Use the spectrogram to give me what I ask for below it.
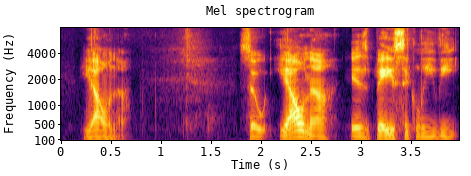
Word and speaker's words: Shamhna: Now, the October 31st, there's actually a word for that in Irish as well, and that is Shona. Shona. Shona.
